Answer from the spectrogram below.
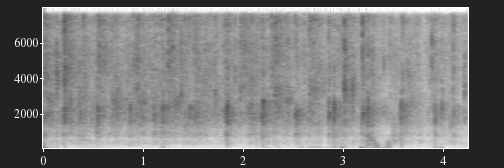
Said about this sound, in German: Lass uns ihn begrüßen nochmal mit einem Applaus,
